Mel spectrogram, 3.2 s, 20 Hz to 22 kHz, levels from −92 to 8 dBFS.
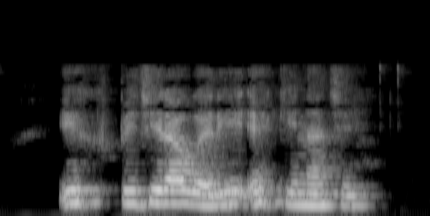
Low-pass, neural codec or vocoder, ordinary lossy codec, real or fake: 7.2 kHz; none; MP3, 32 kbps; real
